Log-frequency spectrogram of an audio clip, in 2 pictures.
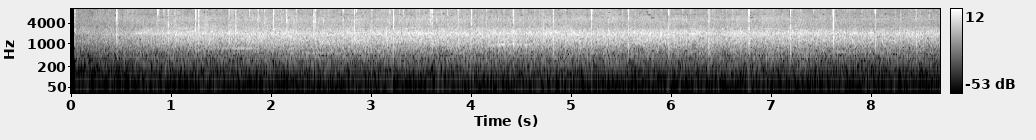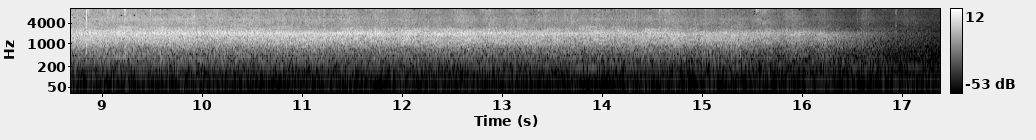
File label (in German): Applaus fuer die Kammermusik; Konzertmitschnitt vom 20. Dezember 2016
